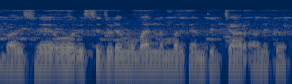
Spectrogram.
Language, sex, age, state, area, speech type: Hindi, male, 30-45, Madhya Pradesh, rural, read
